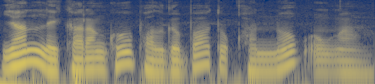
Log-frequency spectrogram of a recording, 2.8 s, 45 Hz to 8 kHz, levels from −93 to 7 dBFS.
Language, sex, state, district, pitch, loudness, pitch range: Garo, male, Meghalaya, West Garo Hills, 110 Hz, -19 LUFS, 100-140 Hz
